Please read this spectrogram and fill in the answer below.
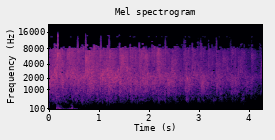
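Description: Audience applauding, a dense crowd of clapping that thins out and grows quieter over the last two seconds. Two brief low thuds sound just after the start.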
